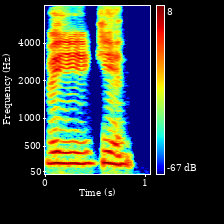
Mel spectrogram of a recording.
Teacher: No digo begin, sino begin. Entonces, mi acento, mi stress está en la última sílaba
